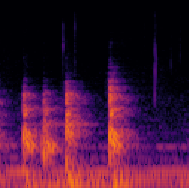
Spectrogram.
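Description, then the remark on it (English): A friendly knock on a door: three quick raps followed by a brief pause and one final knock, fairly loud, with no voices. “Calder, is it crazy if you do your little knock? Yeah, Calder's going to try the friendly knock.”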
